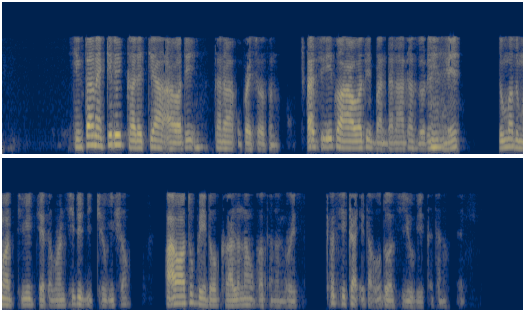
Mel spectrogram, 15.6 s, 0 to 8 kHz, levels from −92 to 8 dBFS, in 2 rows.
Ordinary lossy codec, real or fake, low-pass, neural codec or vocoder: AAC, 16 kbps; fake; 7.2 kHz; codec, 16 kHz, 1 kbps, FunCodec, trained on Chinese and English, 50 frames a second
